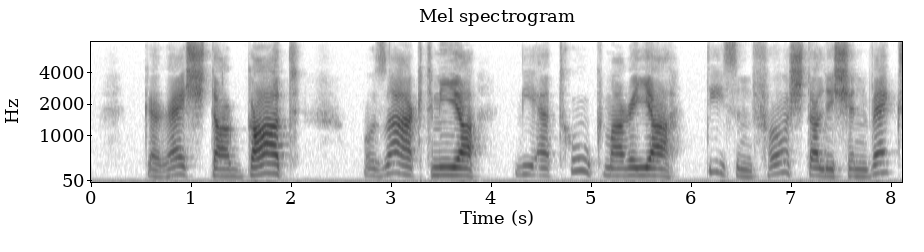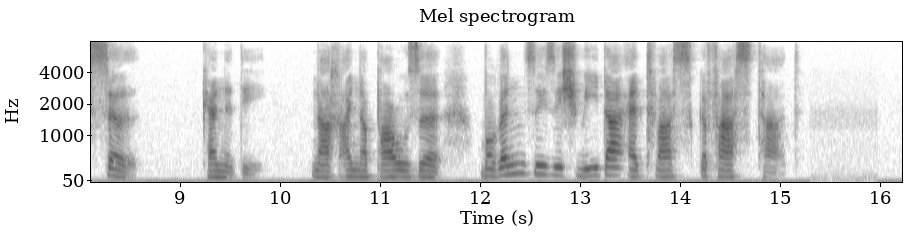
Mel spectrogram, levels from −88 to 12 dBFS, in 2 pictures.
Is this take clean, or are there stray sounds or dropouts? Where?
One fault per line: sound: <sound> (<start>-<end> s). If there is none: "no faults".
no faults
